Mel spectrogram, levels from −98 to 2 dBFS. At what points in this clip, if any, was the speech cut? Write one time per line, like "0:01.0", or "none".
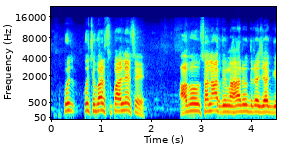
0:03.4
